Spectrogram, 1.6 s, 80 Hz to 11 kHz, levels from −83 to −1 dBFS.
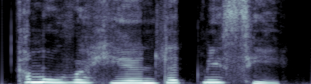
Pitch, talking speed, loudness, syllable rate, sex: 295 Hz, 270 wpm, -14 LUFS, 6.8 syllables/s, female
